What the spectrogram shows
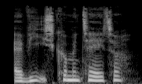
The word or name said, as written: aviskommentator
